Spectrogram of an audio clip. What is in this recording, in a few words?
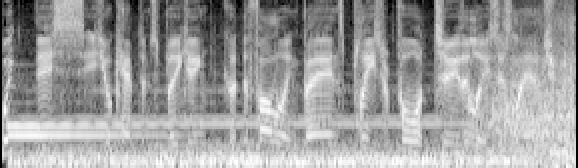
Announcement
